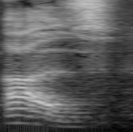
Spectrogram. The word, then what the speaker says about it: Uz: And the name Uz is spelled Ayin Tsadi. And Ayin can take on the sound, and the Tsadi is not a Z, it's a Tsa, like in Sar.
